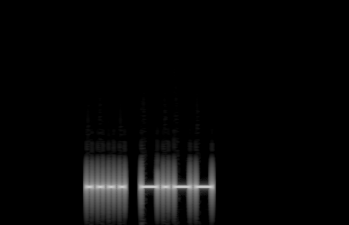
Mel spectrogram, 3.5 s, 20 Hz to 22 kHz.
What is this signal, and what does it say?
Morse code, heard as a keyed tone, about 22 wpm, 700 Hz. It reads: HY
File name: Two Letter-Number Combinations - 22wpm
